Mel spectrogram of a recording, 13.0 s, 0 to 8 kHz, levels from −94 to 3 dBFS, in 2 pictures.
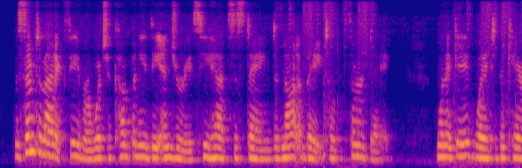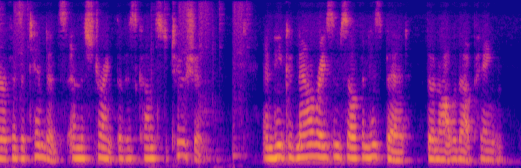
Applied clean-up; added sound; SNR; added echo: neural separator model SepFormer DNS4.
